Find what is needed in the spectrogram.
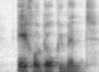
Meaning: any text in which the personal life and experiences of the author play an important and central role, including, but not limited to, diaries, travel logs, autobiographies and memoirs
- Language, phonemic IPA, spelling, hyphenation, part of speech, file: Dutch, /ˈeː.ɣoː.doː.kyˌmɛnt/, egodocument, ego‧do‧cu‧ment, noun, Nl-egodocument.ogg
